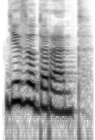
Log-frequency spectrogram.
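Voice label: "дезодорант", Komi, female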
